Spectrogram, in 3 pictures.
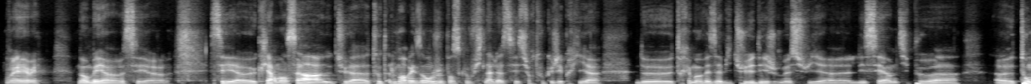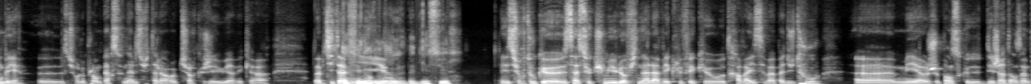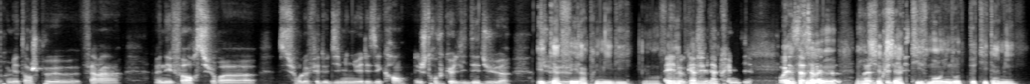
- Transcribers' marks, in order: static; tapping; distorted speech
- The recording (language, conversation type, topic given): French, advice, Comment décririez-vous votre incapacité à dormir à cause de pensées qui tournent en boucle ?
- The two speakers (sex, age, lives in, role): male, 30-34, France, user; male, 55-59, Portugal, advisor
